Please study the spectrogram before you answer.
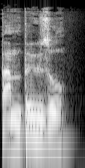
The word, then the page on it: bamboozle: British English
